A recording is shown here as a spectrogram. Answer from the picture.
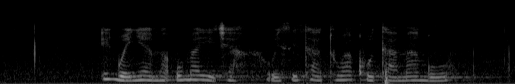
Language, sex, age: South Ndebele, female, 29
